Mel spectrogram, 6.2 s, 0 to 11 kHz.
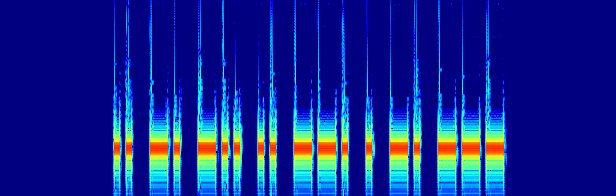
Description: Morse code, heard as a keyed tone, about 20 wpm, 700 Hz. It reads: INDIGENO
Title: Build A Word - 4 Letters At A Time - 10-Letter Words - 20wpm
